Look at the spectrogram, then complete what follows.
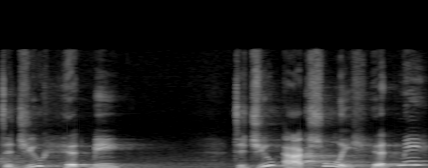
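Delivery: mock, slow, tearful crying out in disbelief. Retelling coming to after being hit: retelling crying out. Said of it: "And crying out".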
